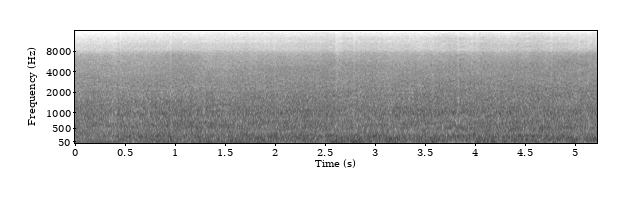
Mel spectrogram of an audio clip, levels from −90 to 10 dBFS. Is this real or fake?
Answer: fake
